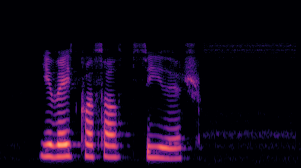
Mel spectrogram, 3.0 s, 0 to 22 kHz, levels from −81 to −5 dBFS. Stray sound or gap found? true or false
false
